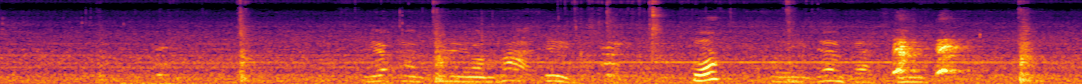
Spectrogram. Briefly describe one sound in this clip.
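Foil-wrapped food clatters onto a metal grill grate.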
